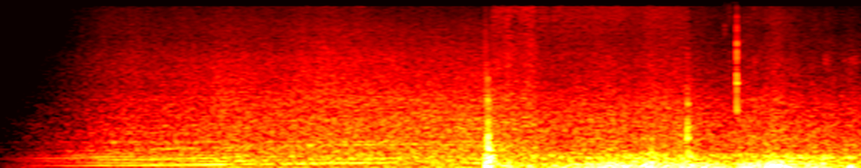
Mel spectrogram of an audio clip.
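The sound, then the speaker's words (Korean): Wind rushes through an open car window as the car crosses Hannam Bridge over a river: a steady, broad, rumbling roar that swells after the start and grows louder toward the end, with a few brief thumps and no voices. “창문 내렸어. 바람 느껴져? 어. 혹시 여기 강 근처야? 어, 맞아. 지금 다리 위 지나고 있어.”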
